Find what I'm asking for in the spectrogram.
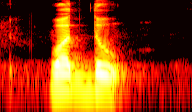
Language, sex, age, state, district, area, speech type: Telugu, male, 18-30, Telangana, Hyderabad, urban, read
